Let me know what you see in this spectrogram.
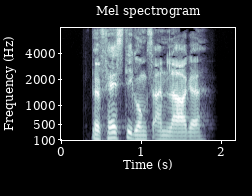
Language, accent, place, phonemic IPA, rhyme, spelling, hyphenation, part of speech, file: German, Germany, Berlin, /bəˈfɛstɪɡʊŋsˌ.anlaːɡə/, -aːɡə, Befestigungsanlage, Be‧fes‧ti‧gungs‧an‧la‧ge, noun, De-Befestigungsanlage.ogg
- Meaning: fortification, works to defend a place, fortress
